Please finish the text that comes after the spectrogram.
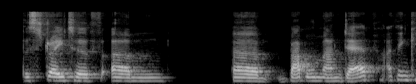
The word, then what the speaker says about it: Bab-el-Mandeb: got the uh the Strait of um um Bab-el-Mandeb, I think it's pronounced. Babel Bab-el-Mandeb, um which is the critical route to get to the Suez Canal.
